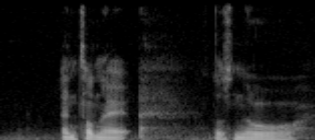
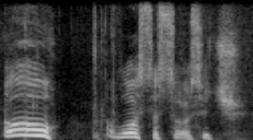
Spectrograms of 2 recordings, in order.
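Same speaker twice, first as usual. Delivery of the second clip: a sudden, much higher and louder yelp; startled shout; 7 dB louder than usual. Real, not acted. Camper losing a sausage off the grill, startled yelp.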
